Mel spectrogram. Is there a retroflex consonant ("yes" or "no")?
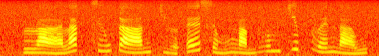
no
